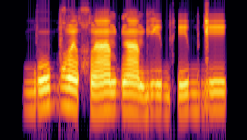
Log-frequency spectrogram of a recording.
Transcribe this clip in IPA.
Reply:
buːbʁʷẽ χʷãːbɡãːb jibʔibɡi

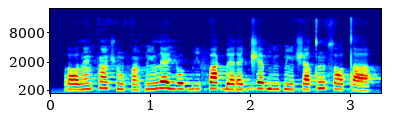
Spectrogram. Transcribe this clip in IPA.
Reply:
ɾɔ˨lɛ̃˧kã˧ ʃũ˨fã˨k͡pĩ˨˦ lɛ˦˨ jo˧ bi˧fa˦ɡ͡bɛ˧ɾɛ˦ d͡ʒɛ˧bĩ˨k͡pĩ˨ ʃa˨tũ˧sɔ˨ ta˨

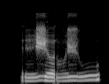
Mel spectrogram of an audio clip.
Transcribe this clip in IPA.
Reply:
ɾe̤˩˧ʒɤ˩ ɾɔ̤˧ʒṳ˥

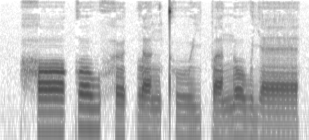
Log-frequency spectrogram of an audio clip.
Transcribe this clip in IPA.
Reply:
hɔː˧ko˥whɵ˨t̚ lɐ˧ŋt̪ʰuː˧j pɐ˨˥no˧wjɛː˨

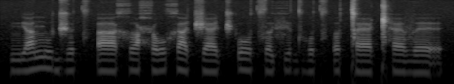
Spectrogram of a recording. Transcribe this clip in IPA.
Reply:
mʲanud͡ʒɵ t͡sʼa xʌħo xat͡ʃæ t͡ʃʼot͡sʌfʲʌ dʱot͡sʼʌǀæ ǁʰævɛ

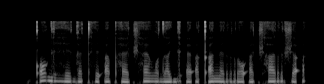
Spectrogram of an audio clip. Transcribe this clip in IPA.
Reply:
kʼɔɡe ɦeɡæ tʰeʔapʰæt͡ʃʰæ vɔdai̯ɡe ʔæʔakʼanæ rɔʔa t͡ʃʰarʃaʔ

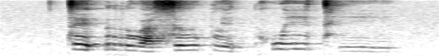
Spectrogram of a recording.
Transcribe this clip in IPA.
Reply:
te˦˥ʔ ru˨˩a̯sɯː˦˥pli˨˩t̚ kʰwiː˥˩tʰiː˧

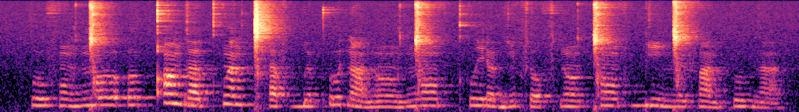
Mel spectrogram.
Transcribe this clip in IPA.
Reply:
ku˨fõ˨ɡŋ͡ǀoː˦ʔo˦ɡ qʼõ˦ɡɐː˨kʷʰã˦ɡǀʰɐ˨f ɡ͡bɵ˨pʼu˦ ɗã˨ɡɾõː˨ɡŋ͡ǀõː˦f kʷʰi˦ɾɵ˨ɡĩ˦f ɾo˨f ɗõ˨ ǀõː˦fɡ͡bi˦˨ŋ͡ǀʉ˨f ã˨ɡ ku˦ɡɐ̃˨

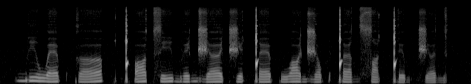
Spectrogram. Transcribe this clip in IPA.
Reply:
bi˦˨wɛ˩˧˩pkʌ˩˥ | ǃʼɒ˩˧˩t͡si˩˧˩bɪ˩˥ d͡ʒɜ˩˧˩t͡ʃɪ˩˥ǃɛ˩˧˩p wɒ˦˨d͡ʒɔ˩˥pǃɜ˩˥d sˤɪ˩˥ǃɪ˩˧˩bt͡ʃə˩˧˩d

